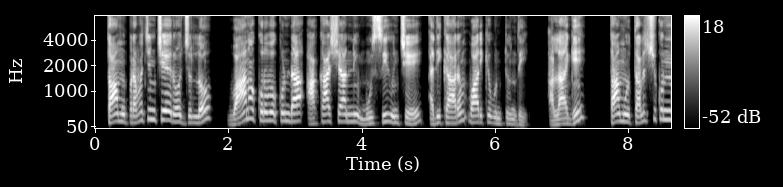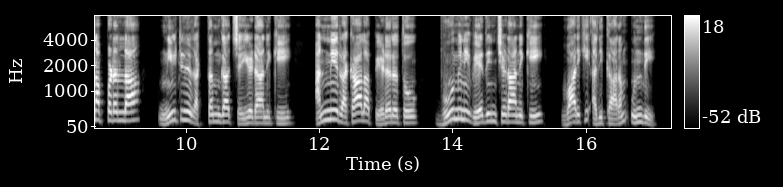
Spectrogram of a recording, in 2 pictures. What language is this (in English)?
Telugu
